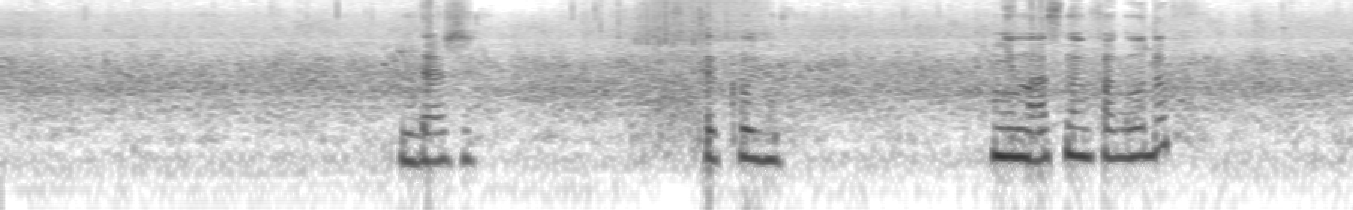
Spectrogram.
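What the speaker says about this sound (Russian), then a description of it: "Пора уже лететь, утки." Mallard ducks quack in short bursts at several moments, some clustered together, heard outdoors in bleak autumn weather while a voice talks over much of the scene.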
